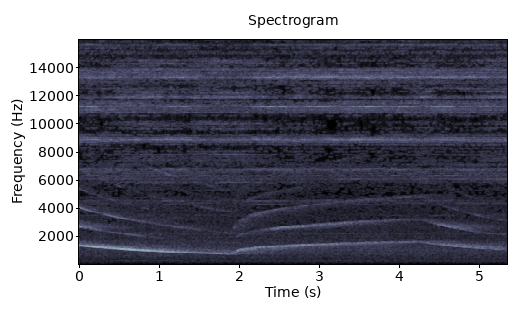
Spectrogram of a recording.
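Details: HECO utility pole power line or transformer outside a condo, screeching at night for over a year: a loud whistling screech slides down in pitch, then climbs back and holds high. Piercing electrical squeal, cause unknown.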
